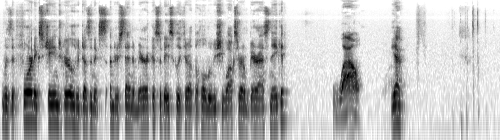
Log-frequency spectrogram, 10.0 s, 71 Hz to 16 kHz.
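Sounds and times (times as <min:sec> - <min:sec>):
speech: 0:00.0 - 0:05.9, 0:06.7 - 0:08.4
typing on a computer keyboard: 0:09.0 - 0:09.8.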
